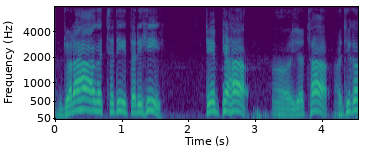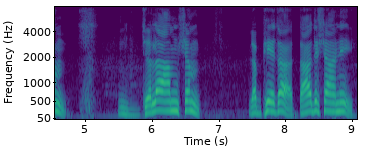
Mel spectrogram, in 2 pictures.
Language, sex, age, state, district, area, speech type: Sanskrit, male, 18-30, Karnataka, Raichur, urban, spontaneous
